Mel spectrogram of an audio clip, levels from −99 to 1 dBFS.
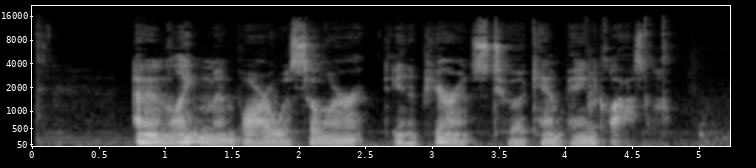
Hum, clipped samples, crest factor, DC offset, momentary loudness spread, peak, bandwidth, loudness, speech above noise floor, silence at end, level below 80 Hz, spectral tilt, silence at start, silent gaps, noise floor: none; under 0.1%; 18 dB; under 0.1%; 10 LU; -14 dBFS; 15.5 kHz; -31 LUFS; 30 dB; 0.2 s; -54 dBFS; -5 dB/octave; 0.05 s; none; -61 dBFS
